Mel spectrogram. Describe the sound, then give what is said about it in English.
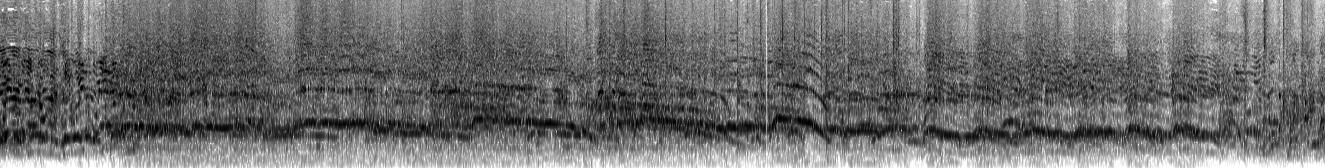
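A team celebrates in a locker room after the game as Lon Kruger walks in, about to be doused with water and urged to dance: many voices shout, whoop and cheer over one another, loud and continuous for the whole stretch, with no single voice standing out for long. “This is Lon Kruger walking into the locker room. After the game, he's going to get doused with a bunch of water. They're going to try to get him to dance.”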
